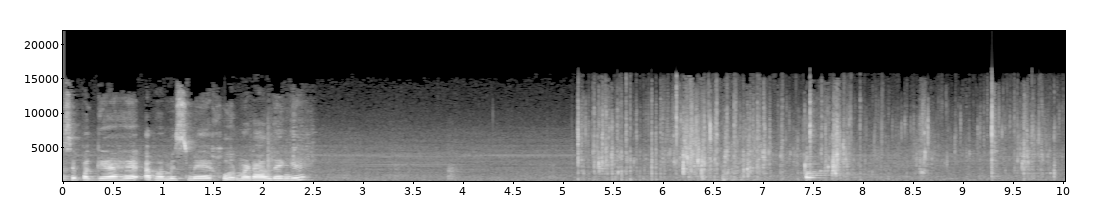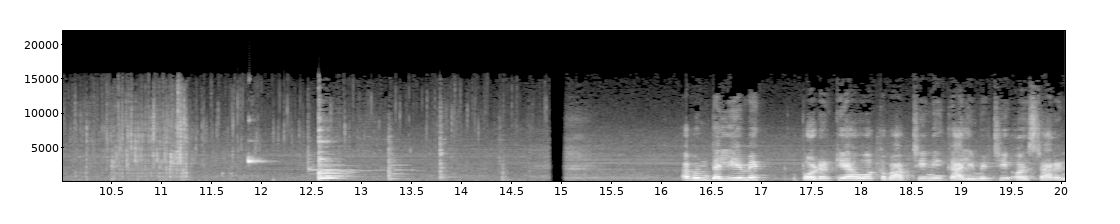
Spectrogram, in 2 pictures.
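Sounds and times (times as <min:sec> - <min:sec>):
liquid poured sloshing: 0:05.1 - 0:14.9
porridge simmering: 0:05.1 - 0:14.9
metal ladle scraping pot: 0:05.2 - 0:14.5.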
